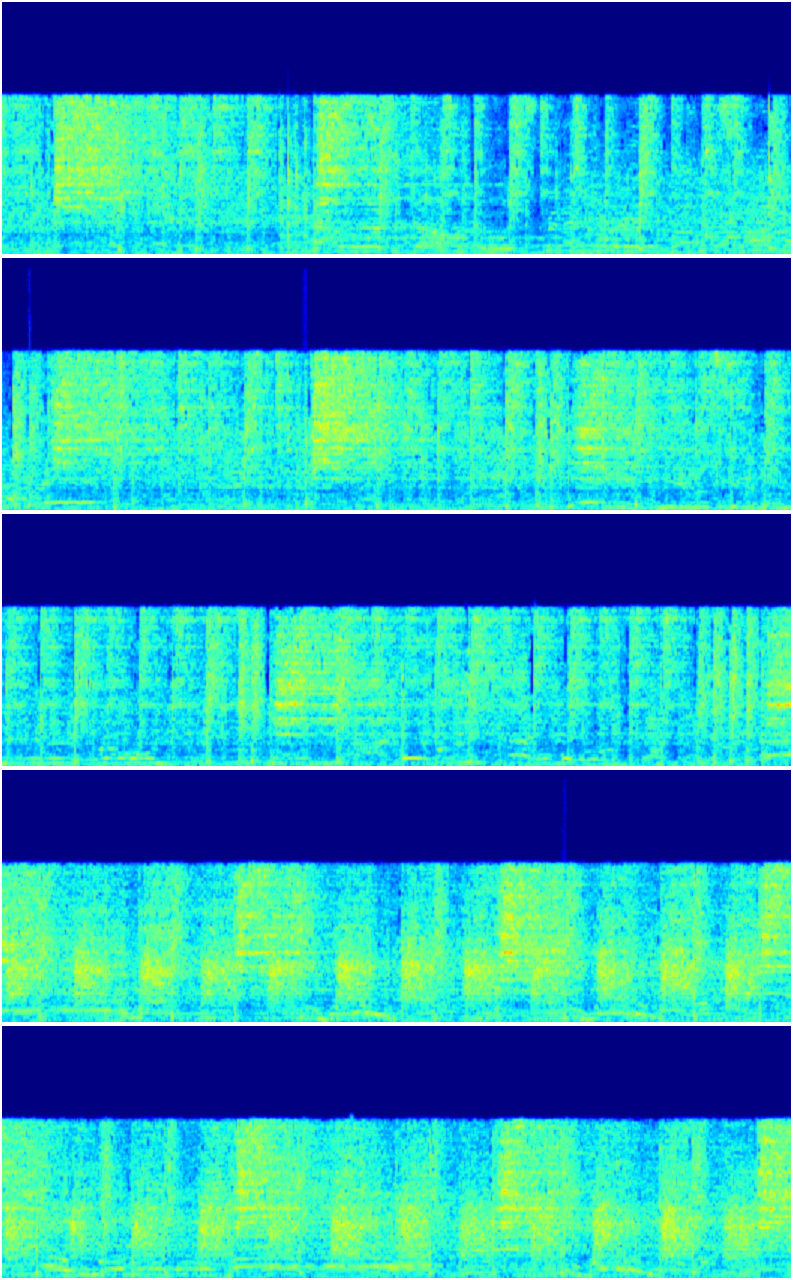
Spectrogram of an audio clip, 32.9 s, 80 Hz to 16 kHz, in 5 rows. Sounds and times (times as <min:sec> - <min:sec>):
Heavy metal: 0:00.0 - 0:32.8.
